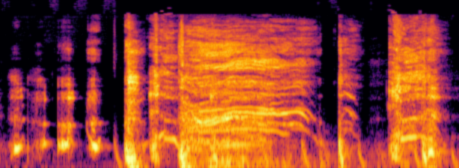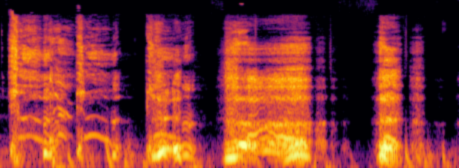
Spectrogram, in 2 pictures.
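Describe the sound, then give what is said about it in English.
A person imitates heavy, labored breathing, with a string of loud, raspy, breathy gasps and groans in uneven bursts, some drawn out and others short and sharp. “And you start to hear some heavy breathing coming from the body.”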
